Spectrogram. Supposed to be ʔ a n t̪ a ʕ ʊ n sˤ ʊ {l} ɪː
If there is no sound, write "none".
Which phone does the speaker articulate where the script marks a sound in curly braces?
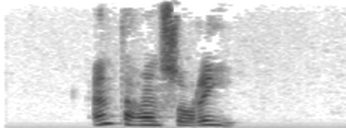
ɾ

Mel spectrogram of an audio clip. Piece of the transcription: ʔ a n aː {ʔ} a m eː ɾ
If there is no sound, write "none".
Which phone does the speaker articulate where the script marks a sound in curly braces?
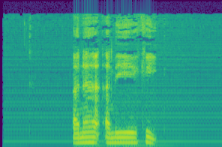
ʔ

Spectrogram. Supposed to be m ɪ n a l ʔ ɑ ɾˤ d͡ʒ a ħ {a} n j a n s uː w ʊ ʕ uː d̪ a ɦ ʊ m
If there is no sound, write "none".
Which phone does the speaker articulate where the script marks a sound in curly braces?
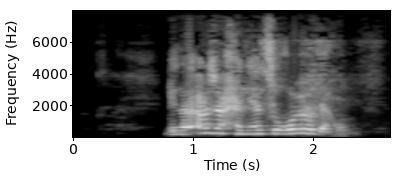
a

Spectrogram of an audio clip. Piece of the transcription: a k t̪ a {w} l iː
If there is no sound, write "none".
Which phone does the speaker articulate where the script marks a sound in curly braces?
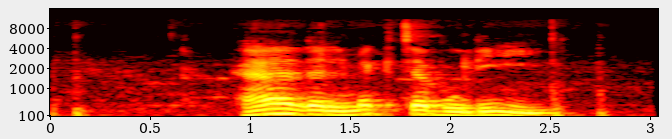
b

